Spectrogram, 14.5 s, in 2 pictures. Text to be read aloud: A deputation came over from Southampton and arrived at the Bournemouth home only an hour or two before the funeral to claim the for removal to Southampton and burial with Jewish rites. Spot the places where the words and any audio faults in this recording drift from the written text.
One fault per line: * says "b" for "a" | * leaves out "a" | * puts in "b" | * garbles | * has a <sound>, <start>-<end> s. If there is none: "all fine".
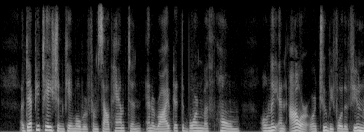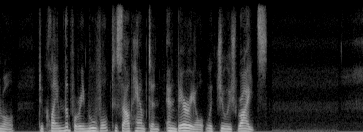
all fine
